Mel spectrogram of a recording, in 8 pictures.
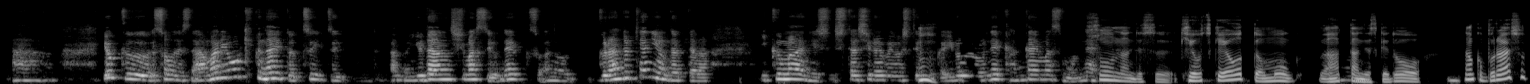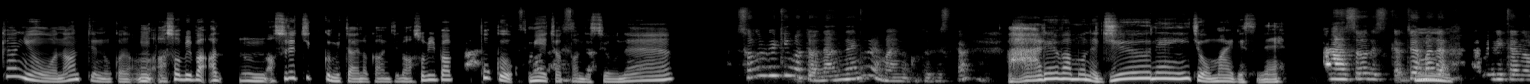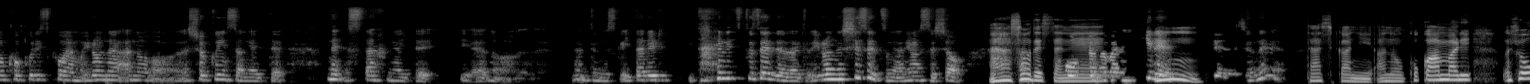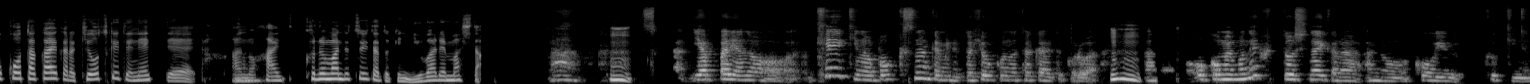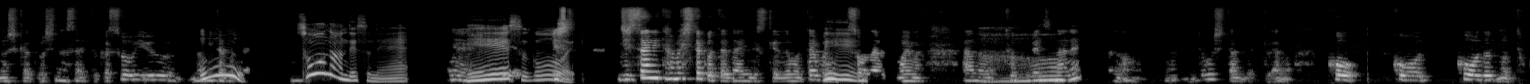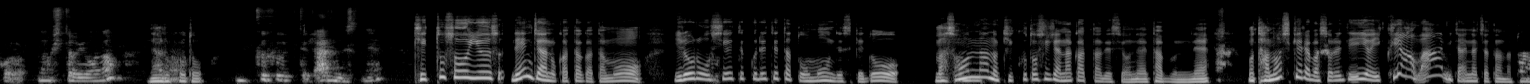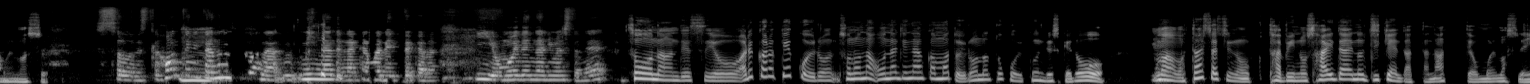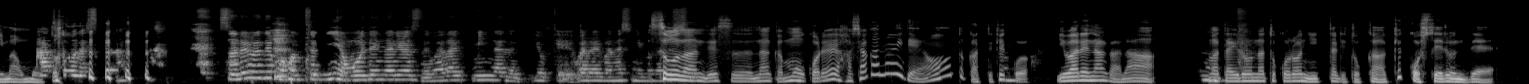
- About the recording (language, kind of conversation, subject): Japanese, podcast, 旅先での失敗があとで笑い話になったことはありますか？
- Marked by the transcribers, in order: distorted speech; "出来事" said as "れきごと"; tapping; laughing while speaking: "至れり尽くせるじゃないけど"; laugh; laugh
